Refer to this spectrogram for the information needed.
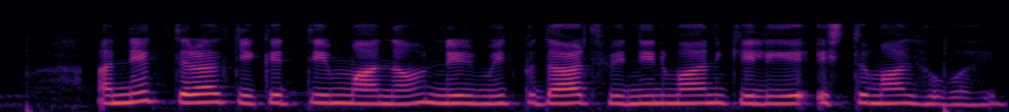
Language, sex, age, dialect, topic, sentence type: Magahi, female, 31-35, Southern, agriculture, statement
